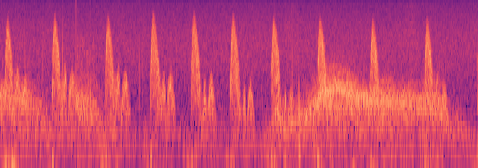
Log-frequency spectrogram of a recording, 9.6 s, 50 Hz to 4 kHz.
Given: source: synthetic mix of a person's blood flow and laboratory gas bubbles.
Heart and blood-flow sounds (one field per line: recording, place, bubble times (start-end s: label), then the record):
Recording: Doppler ultrasound of blood flow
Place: subclavian vein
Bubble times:
1.55-1.92 s: bubbles
From the record:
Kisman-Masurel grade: 111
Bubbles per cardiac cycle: 1 to 2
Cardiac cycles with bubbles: 1 to 10%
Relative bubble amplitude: barely perceptible (0.100 to 0.250)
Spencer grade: 1 (occasional bubble signal discernible with the cardiac motion signal, with majority of cardiac periods free of bubbles)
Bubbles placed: anywhere in the cardiac cycle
